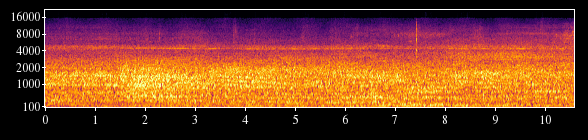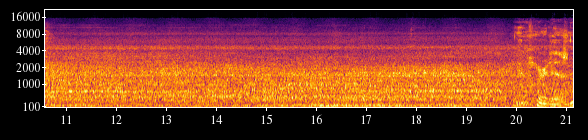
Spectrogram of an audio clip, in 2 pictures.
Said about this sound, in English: Here it is now. Flight 793 is 767 300ER.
